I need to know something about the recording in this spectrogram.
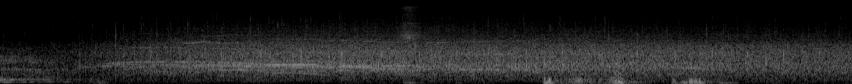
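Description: Audience applauding, building up about a second in and then holding steady.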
